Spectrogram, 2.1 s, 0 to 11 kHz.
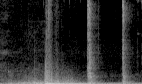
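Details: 2014-2025 Ram ProMaster after door lock connector work: a door thump, then two crisp lock clunks about half a second apart; the lock actuator cycles normally, and the side door locks only when all doors are shut.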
